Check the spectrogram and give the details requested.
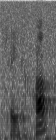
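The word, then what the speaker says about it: Shaikhha: The correct pronunciation is Sheikha.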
